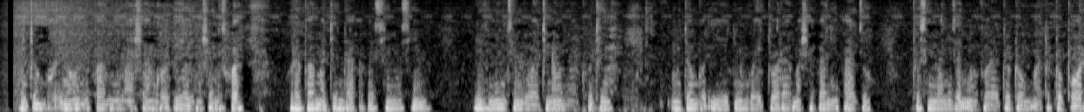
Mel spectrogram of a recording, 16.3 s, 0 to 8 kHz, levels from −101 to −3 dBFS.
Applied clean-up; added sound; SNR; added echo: none; none; none; none.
